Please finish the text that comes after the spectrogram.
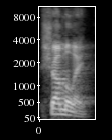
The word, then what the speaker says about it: Chalamet: How do you pronounce his last name? Uh Chalamet.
